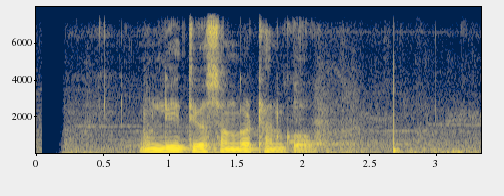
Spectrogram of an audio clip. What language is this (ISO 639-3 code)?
nep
